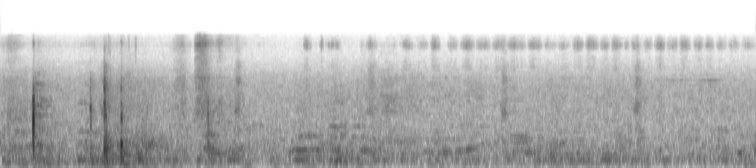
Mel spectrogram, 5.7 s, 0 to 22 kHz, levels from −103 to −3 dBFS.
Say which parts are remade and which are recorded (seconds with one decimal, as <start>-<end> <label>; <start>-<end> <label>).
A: 0.0-5.7 recorded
